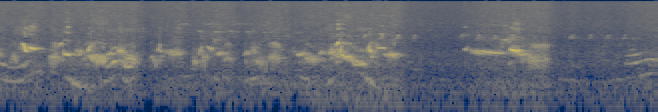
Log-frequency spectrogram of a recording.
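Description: Young Australian magpie warbling: a run of rapid, gliding notes for about four seconds, a brief pause, then one more short phrase near the end.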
